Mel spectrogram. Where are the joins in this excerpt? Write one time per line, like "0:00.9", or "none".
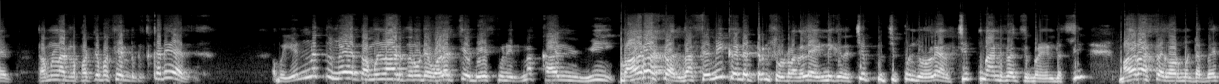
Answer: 0:06.2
